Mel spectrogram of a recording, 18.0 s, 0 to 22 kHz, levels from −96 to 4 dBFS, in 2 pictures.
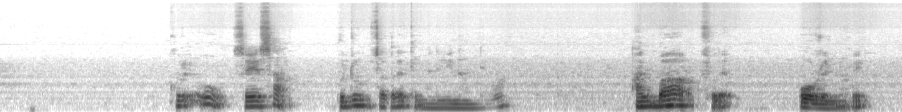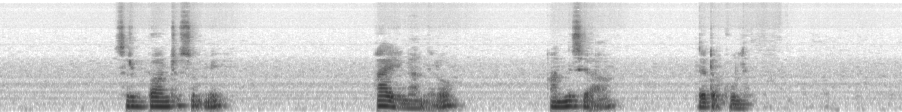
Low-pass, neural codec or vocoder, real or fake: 19.8 kHz; none; real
